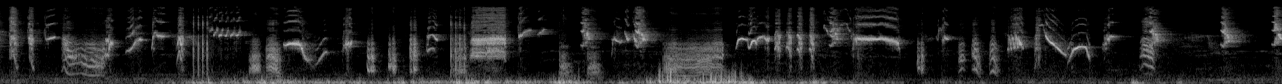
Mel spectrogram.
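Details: Javan myna in a jalak tutor recording: a continuous, dense stream of chattering squawks, slurred whistles and rasping notes, with a louder burst of harsh, noisy calls midway.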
